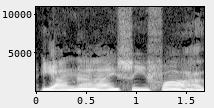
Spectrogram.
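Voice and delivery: put-on high quavery temporizing old man; quavering old man. A narrator's reading. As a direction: stall them in a shaky old voice. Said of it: "his quavering voice".

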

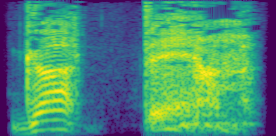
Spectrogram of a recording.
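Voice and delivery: high, strained cry through a tight throat; choked cry. A narrator's reading. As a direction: blurt it out, choking on it. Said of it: "he cried in a choked voice".

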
